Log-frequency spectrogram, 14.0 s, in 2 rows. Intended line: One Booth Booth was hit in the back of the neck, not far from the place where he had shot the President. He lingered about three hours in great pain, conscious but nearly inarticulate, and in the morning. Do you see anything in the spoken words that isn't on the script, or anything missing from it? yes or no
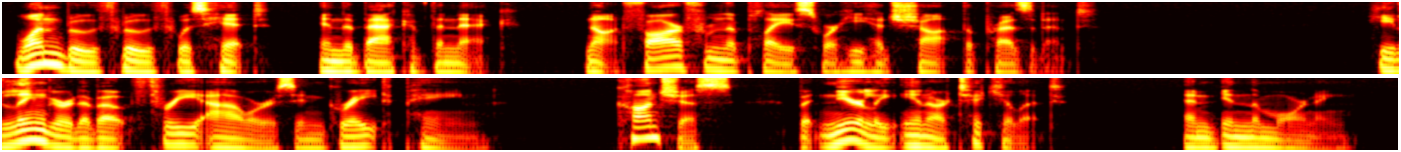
no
